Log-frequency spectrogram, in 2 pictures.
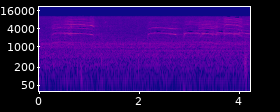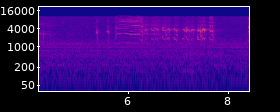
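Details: A black bulbul answering another of its kind with cheeps: a series of rich, harmonic, downward-curving cheeps and flatter nasal notes, separated by pauses, with faint clicks and steady background noise.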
